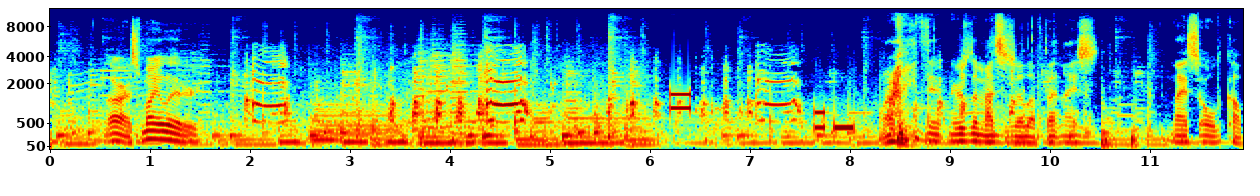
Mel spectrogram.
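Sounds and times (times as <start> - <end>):
speech: 0.1 - 2.7, 3.4 - 5.4, 7.8 - 11.9
chickens clucking and squawking on a farm: 3.3 - 7.6, 8.5 - 9.8.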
